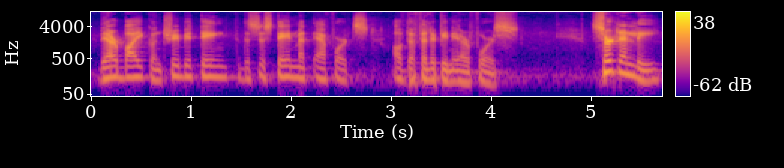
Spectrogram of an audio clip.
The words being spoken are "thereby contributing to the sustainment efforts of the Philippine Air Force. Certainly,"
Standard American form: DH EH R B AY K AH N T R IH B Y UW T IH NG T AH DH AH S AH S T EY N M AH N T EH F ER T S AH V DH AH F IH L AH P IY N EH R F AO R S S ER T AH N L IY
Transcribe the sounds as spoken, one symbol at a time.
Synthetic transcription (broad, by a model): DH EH R B AY K AH N T R IH B Y UW T IH NG T AH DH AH S AH S T EY N M AH N T EH F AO T S AH V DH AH F IH L AH P IY N EH R F AO R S S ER T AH N L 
